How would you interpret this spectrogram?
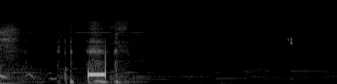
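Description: A quick run of telephone dialing tones as a call is placed to a caller, including one clear steady beep among short clicks and bursts, then near silence with a faint blip near the end.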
